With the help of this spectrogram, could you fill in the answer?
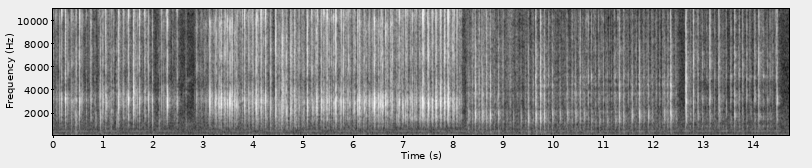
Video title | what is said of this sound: Rocketkeyboards Mercury65! DROPS TODAY! MUST WATCH! | i thought this keyboard was gonna be hollow i really did ... but it sounds full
